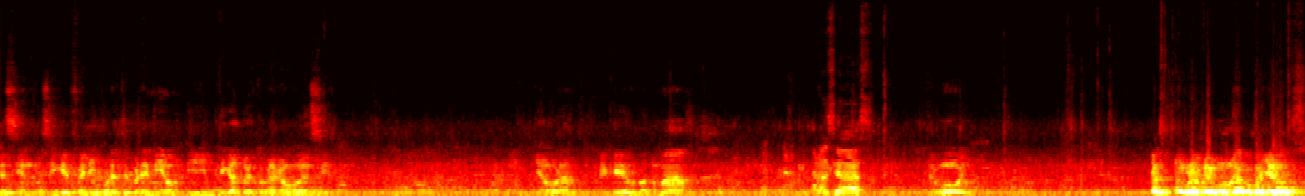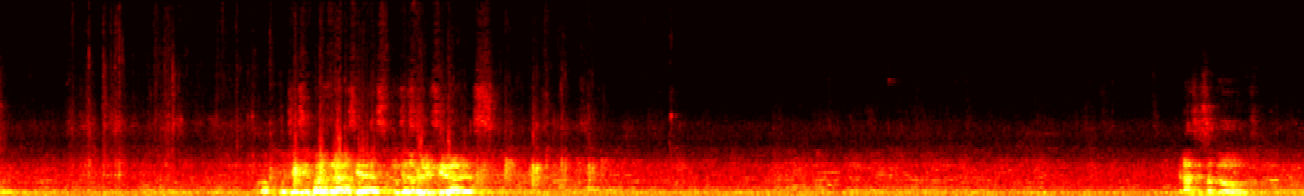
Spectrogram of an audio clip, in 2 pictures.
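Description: A man speaks into a microphone over loudspeakers in a large room, pausing often.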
